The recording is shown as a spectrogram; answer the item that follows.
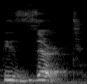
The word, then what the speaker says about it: dessert: Segundo, que você não fala esse é aberto. Você fala dessert. É dessert. Dessert.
